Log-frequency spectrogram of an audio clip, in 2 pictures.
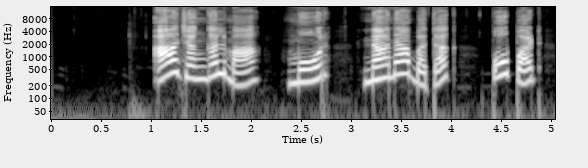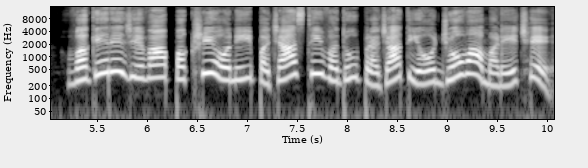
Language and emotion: Gujarati, neutral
